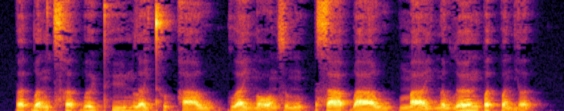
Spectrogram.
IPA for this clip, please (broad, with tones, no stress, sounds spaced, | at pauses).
ɐ˨˥ t̚ w ɐ˨˥ ŋ t͡sʰ ɐ˧ k̚ w ɵ˧ ɥ pʰ yː˧ m l ɐ˨˥ j t̪ʰ ʊ˧ k̚ h aː˨˧ w | kʷ aː˨ j n̪ ɔː˨˩ n s ʊ˨˧ ŋ | s aː˧ p̚ w aː˧ w | m aː˨˩ j n̪ ɐ˨˩ w l œː˥ ŋ p ɐ˥ t̚ p ɐ˨˩ n j ɐ˨˥ k̚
